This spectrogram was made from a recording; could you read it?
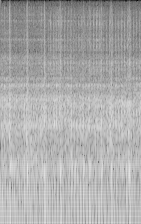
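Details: Motorcycle carburetor throttle plate rattle: engine runs quietly at idle, but at a slightly opened throttle a light metallic rattle about three times a second comes from the loose throttle plate, not the engine; fix is a replacement plate.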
